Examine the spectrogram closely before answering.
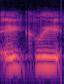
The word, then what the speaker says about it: Achelley: Aley. Mrs. Aley, Mrs. Aley, Mrs. Aley. Even if her New York accent was dropping the R sound, she pronounces the R in 30 and 4 a second later.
